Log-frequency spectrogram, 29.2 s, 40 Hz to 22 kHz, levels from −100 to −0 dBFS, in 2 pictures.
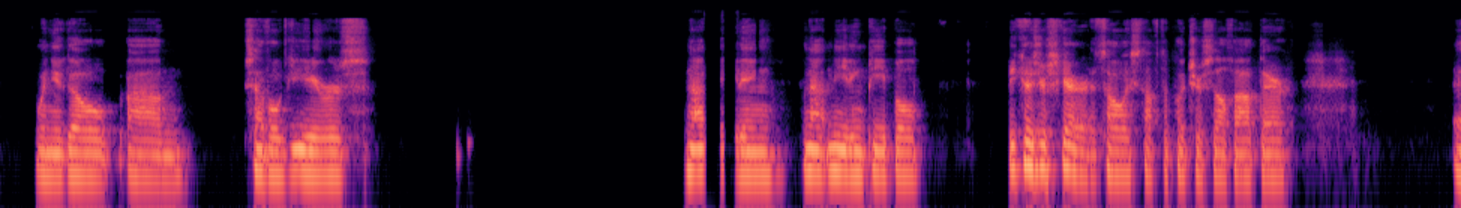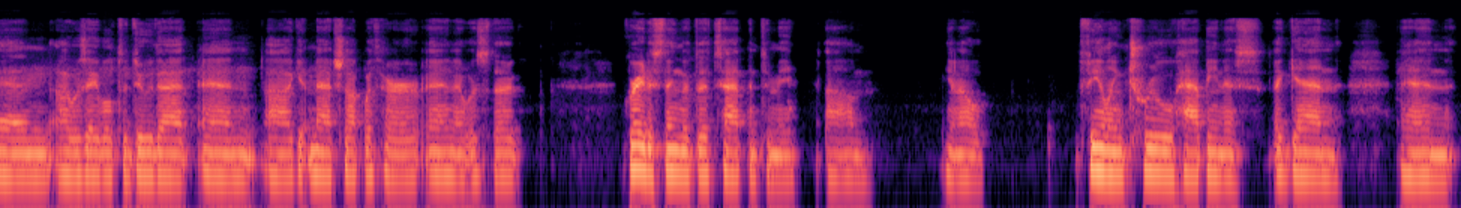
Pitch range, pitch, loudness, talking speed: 105-115 Hz, 110 Hz, -28 LUFS, 110 wpm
